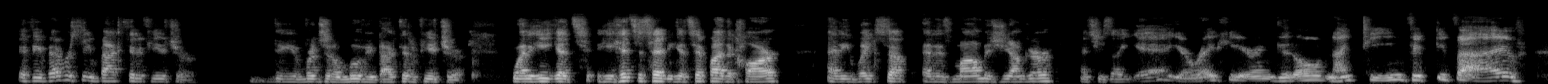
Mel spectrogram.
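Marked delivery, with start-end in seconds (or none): 11.3-15.2 put-on tired, creaky, swooping elderly woman voice. Speaker quotes a movie mom's line in an old lady voice. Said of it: "there's that old lady voice again".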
